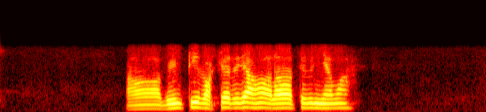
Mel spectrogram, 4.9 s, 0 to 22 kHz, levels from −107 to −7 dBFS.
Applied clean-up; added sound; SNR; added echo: none; none; none; none.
